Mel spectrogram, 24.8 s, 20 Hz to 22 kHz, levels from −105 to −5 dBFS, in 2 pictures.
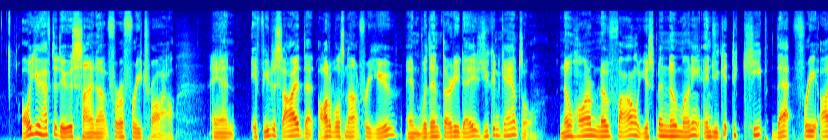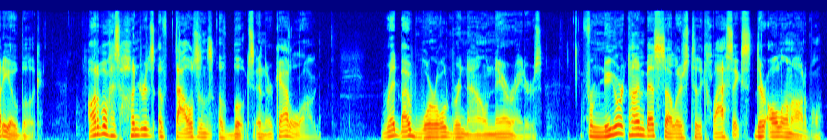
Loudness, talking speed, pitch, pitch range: -27 LUFS, 170 wpm, 130 Hz, 110-155 Hz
